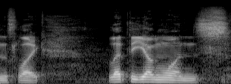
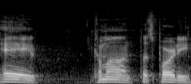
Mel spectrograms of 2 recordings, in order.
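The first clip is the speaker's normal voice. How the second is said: ordinary talk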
